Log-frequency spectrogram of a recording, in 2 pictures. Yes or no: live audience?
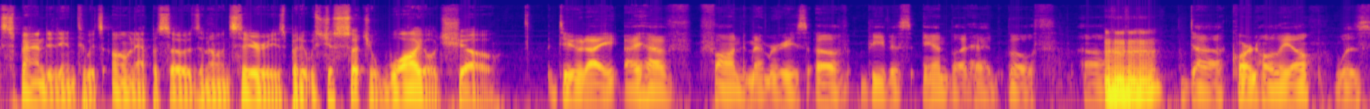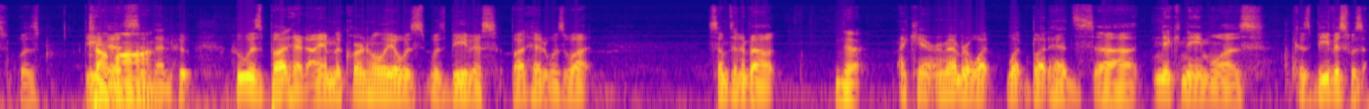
no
